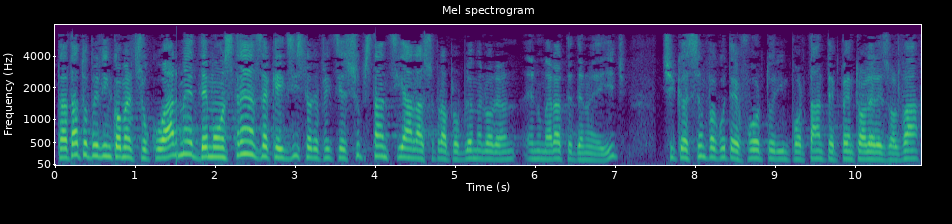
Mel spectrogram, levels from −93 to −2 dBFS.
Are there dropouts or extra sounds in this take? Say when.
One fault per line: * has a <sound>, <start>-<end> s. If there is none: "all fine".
all fine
